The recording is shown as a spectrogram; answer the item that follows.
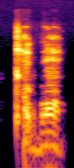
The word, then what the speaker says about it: Kaba: Okay, how do you pronounce that name? Kaba, Kaba. Kaba?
